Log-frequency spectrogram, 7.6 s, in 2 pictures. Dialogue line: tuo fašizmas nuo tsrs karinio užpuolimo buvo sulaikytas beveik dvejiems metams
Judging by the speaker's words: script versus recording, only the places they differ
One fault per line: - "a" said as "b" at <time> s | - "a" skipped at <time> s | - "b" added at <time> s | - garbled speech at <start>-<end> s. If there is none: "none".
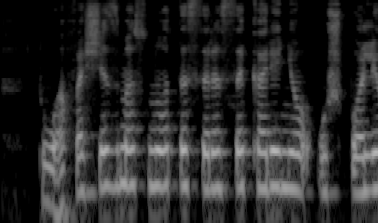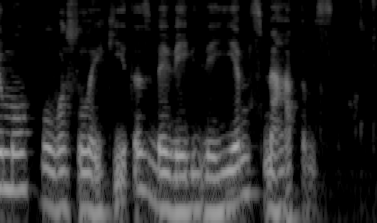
none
